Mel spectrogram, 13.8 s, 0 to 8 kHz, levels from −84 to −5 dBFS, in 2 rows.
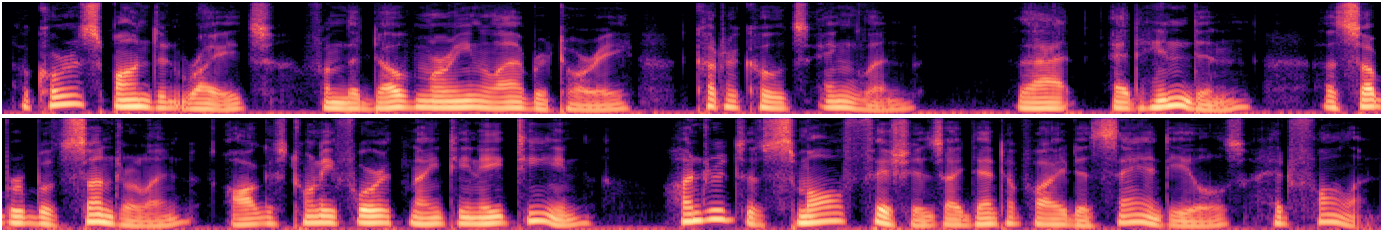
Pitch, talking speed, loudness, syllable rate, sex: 115 Hz, 140 wpm, -18 LUFS, 5.2 syllables/s, male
